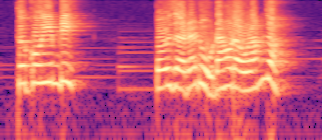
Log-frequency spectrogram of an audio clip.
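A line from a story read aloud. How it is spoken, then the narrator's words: Father snapping. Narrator (Vietnamese): Bố Nam quay sang quát mụ Hường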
